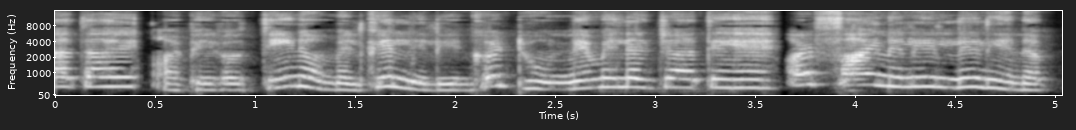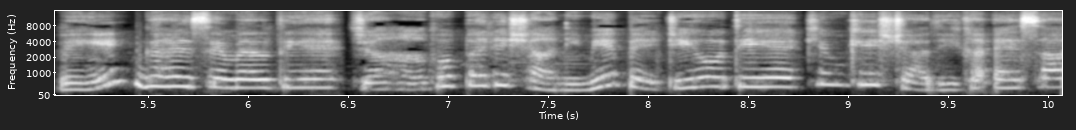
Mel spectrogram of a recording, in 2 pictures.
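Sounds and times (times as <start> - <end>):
high-pitched voice narrating: 0.0 - 10.0.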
